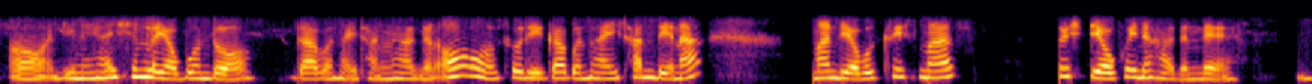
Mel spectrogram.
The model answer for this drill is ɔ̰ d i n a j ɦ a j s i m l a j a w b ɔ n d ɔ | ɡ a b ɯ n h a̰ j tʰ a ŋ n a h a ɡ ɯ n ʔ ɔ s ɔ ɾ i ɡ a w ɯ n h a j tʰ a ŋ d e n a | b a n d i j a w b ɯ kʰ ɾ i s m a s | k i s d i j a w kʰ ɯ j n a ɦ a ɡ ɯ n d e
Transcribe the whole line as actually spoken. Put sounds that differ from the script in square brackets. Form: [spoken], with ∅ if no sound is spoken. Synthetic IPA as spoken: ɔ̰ d i n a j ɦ a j s i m l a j a w b ɔ n d ɔ | ɡ a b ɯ n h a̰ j tʰ a ŋ n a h a ɡ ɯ n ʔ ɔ s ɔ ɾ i ɡ a [b] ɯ n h a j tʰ a [n] d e n a | [m] a n d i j a w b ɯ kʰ ɾ i s m a s | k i s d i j a w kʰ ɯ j n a ɦ a ɡ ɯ n d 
